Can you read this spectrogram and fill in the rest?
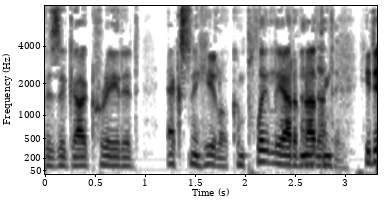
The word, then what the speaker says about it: ex nihilo: And I don't believe it's, I'm pronouncing it right, ex nihilo? – Ex nihilo. – Ex nihilo. That's correct.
